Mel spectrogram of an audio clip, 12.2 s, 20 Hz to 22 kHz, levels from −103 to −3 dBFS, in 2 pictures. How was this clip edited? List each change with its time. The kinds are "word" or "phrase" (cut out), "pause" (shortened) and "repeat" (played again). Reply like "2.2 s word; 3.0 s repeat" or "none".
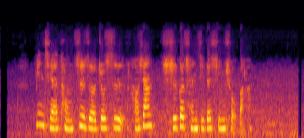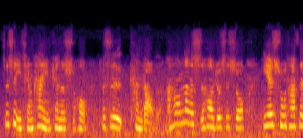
6.0 s pause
